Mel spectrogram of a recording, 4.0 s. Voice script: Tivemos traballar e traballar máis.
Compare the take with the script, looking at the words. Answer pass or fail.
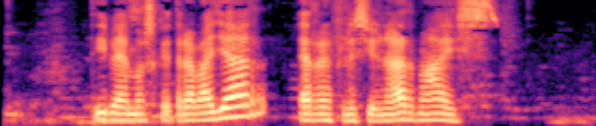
fail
